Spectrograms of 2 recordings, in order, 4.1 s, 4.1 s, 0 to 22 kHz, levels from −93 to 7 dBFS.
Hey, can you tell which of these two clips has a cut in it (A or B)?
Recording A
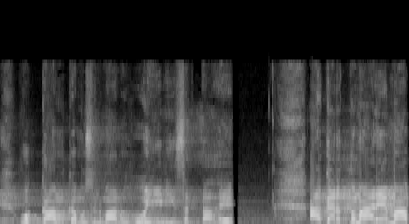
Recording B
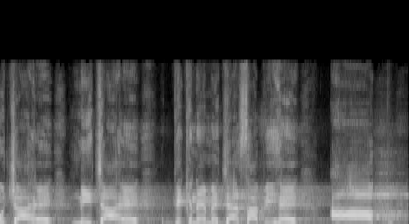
A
